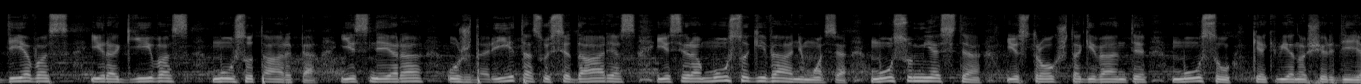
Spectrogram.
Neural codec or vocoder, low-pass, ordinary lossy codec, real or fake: none; 10.8 kHz; MP3, 64 kbps; real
